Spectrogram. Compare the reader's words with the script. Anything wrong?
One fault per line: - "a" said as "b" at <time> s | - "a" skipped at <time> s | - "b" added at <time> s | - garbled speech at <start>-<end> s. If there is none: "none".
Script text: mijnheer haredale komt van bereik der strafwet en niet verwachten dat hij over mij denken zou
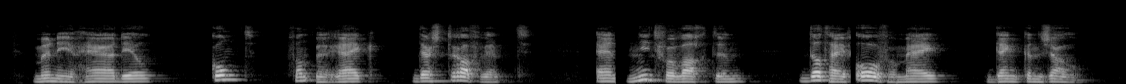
none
